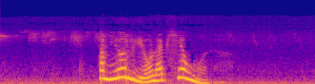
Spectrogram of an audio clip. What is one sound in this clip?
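A young woman speaks tensely close by.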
